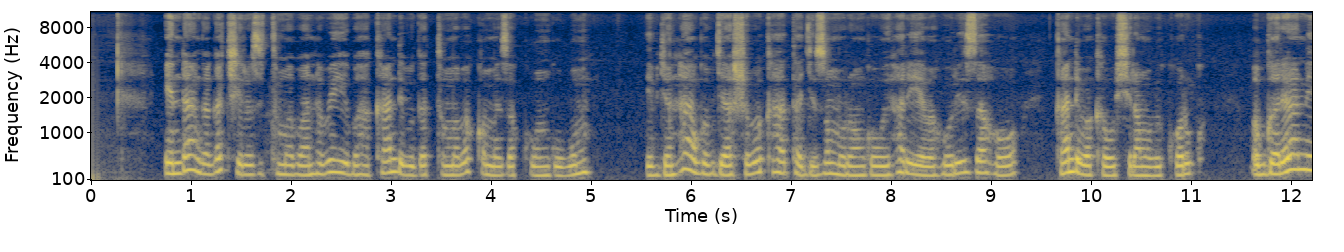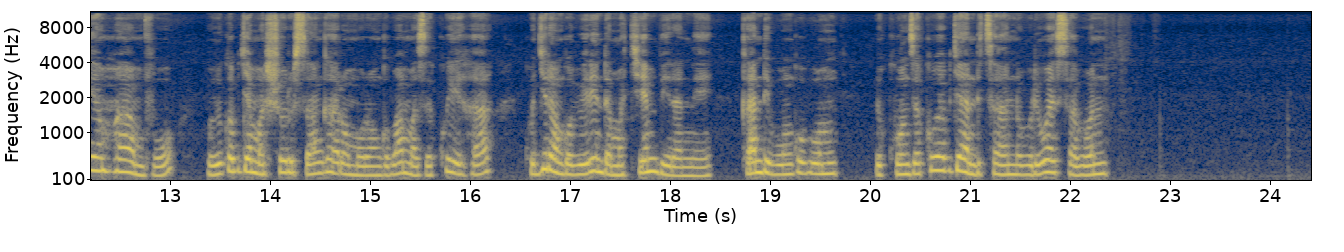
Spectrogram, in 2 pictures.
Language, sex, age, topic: Kinyarwanda, female, 36-49, education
